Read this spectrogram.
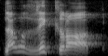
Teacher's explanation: لَهُ الذِّکْرَى, ذکرہ میں کاف کو باریک رکھنا ہے, را پر کھڑا زبر ہے, اور ایک الف کھینچ کر ادا کریں گے. وقت میں بھی اس کو ایک الف کھینچ کر ہی پڑھیں گے.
